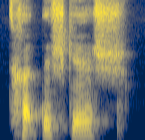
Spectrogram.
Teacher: Actually, if you say Dibé Tádíshgéésh, it's grammatically incorrect. And if you notice, there's a glottal stop in there.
